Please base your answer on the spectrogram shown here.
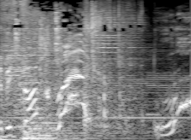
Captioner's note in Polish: krzyczy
